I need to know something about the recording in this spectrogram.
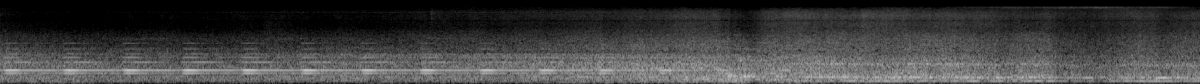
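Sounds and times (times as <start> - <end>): electric train passing: 0.0 - 12.0
train motor hum: 0.0 - 12.0.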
